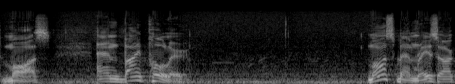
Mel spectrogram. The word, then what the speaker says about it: MOS: semiconductor memories are available metal oxide semiconductor or M O which is pronounced moss and bipolar Moss memories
